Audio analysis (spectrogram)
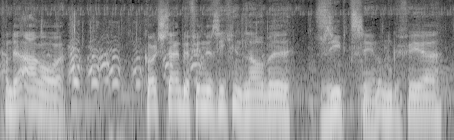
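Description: A man's voice: fairly high pitch, normal speed, close to an everyday voice. An actor playing a curt, impatient senior policeman in a radio drama, with a clipped, authoritative manner. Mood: commanding.

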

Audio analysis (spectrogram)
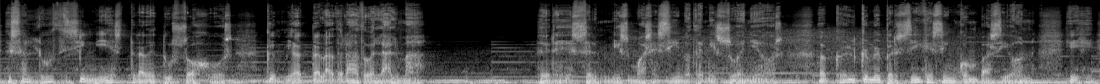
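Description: Man performing a doomed passenger, low-pitched voice, brooding, slow literary horror monologue, audio fiction, prominent music behind. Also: vocal fry, heavily acted. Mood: dread, fascinated. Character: doomed male passenger, obsessed with his murderous chauffeur.

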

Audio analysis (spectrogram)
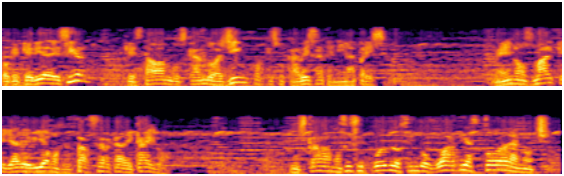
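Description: A man with a Peruvian accent narrates in the first person for a radio drama, his voice moving lively up and down. The audio is dull, and music plays underneath. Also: medium pitch, normal speed. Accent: Peruvian Spanish. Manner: storytelling, expressive.

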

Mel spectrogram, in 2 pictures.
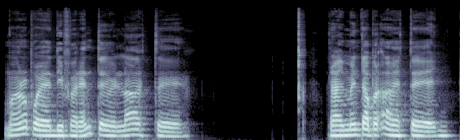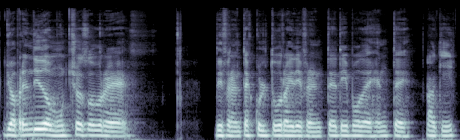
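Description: A young man from Puerto Rico with a Puerto Rican accent, chatting casually on a podcast and filling pauses with "este". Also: mid-range voice, level tone, darkish tone. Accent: Puerto Rican Spanish. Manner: rambling, heavy on fillers. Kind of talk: casual chat.

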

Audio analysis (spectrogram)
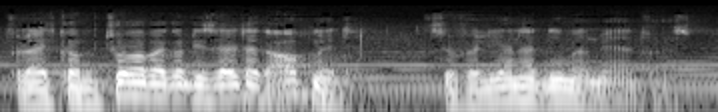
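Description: An actor playing a resigned, doubting station worker in a radio drama, subdued and questioning. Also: male voice, lowish voice, sing-song, quick pace, gravelly, over music. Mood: resigned, searching.

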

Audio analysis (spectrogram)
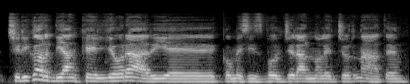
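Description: A man's voice: medium pitch, flat delivery, moderate pace, a bit bright. A man hosting a radio programme, putting concise questions and reading out announcements. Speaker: radio interviewer, host.

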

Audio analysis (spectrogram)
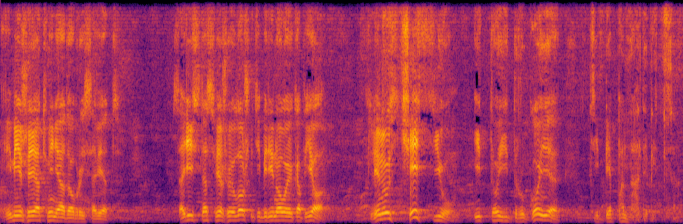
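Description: An actor playing a proud, defiant young knight in an audio drama, speaking in a gallant, declamatory manner. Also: male voice, medium pitch, expressive, moderate pace, darkish tone, close to an everyday voice. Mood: proud defiance. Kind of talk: theatrical audio drama acting.

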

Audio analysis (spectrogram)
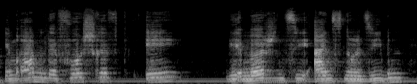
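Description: A woman playing an emotionless moon station computer in a radio play, reciting in a formal monotone. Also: a bass voice, moderate pace, soft background music. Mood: impassive. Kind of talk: German radio play acting.

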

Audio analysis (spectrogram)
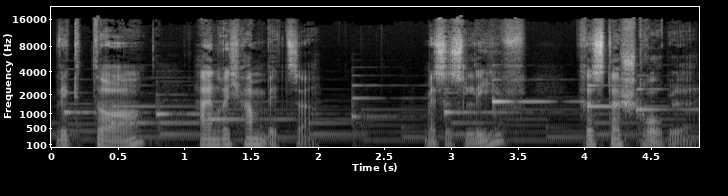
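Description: A man's voice: low voice, sing-song, takes it slowly, creaky, loud music behind the voice. A man reading scripted title and cast credits as a radio play announcer.

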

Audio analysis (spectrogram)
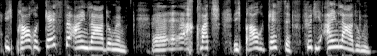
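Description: Squeaky-high, scatterbrained little mouse boy. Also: animated, a little slow, pushed and bright, no room sound, heavily acted. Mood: flustered. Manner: muddled, self-talking, exclaiming. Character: scatterbrained, excitable little cartoon mouse boy, cheese-mad. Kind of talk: children's audio play acting.

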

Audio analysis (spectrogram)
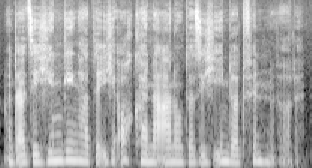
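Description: A woman's voice: low voice, steady tone, quick pace, warm tone. An actress playing a woman who reads her own grave, candid letter in a sober, matter-of-fact way in a radio drama. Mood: grave, restrained.

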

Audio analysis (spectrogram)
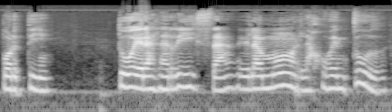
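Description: A slightly low voice of a devoted young woman in radio theatre. She speaks earnestly and tenderly, with lyrical feeling in her phrasing. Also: fairly even intonation, slow pace, a little mellow. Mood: anguished. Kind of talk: radio theatre dramatic reading.

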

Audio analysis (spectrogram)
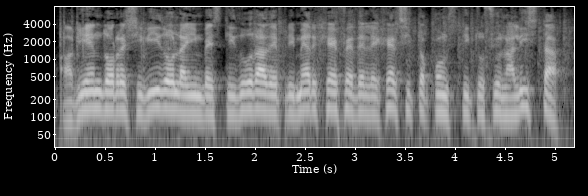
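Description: An actor playing a formal, stiff-mannered chief of a constitutional army in a radio drama. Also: male voice, mid-range voice, steady tone, normal speed, a little hiss or hum, lightly acted.

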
